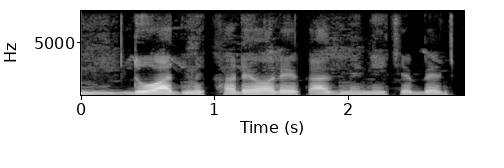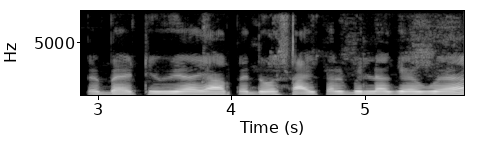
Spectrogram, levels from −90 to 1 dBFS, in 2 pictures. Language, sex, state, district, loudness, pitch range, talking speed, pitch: Hindi, male, Bihar, West Champaran, -19 LUFS, 135-140 Hz, 220 wpm, 140 Hz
